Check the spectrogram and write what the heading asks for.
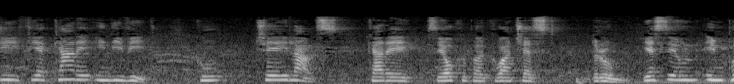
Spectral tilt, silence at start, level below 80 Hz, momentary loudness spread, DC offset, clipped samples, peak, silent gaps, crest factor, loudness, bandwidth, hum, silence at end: -4 dB/octave; 0 s; -48 dBFS; 10 LU; under 0.1%; under 0.1%; -6 dBFS; none; 16 dB; -21 LUFS; 10 kHz; none; 0 s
